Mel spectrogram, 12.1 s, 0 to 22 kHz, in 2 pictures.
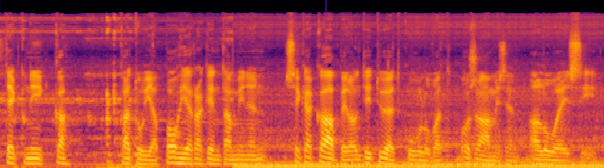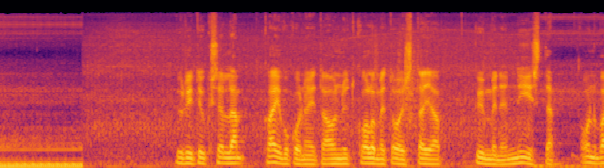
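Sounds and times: excavator engine and hydraulics: 2.3s - 12.0s
faint engine idling: 2.3s - 12.0s.

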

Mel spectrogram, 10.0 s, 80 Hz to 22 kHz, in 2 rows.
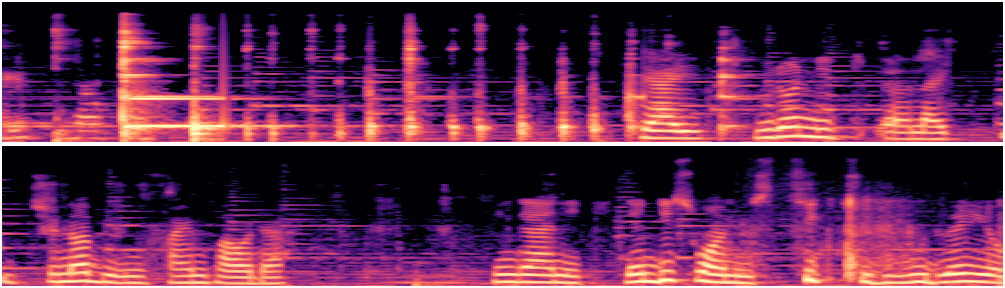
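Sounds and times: metal pestle pounding in mortar: 0.0s - 3.8s.

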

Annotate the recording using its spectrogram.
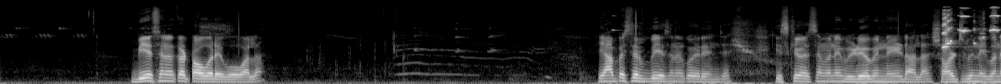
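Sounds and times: faint drawn-out animal cry: 3.8s - 5.9s.

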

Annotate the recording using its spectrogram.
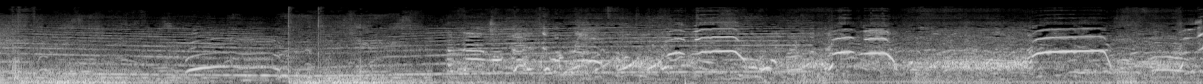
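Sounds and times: steady siren tone: 0.0s - 12.0s
street noise: 0.0s - 12.0s
people shouting: 4.5s - 12.0s.

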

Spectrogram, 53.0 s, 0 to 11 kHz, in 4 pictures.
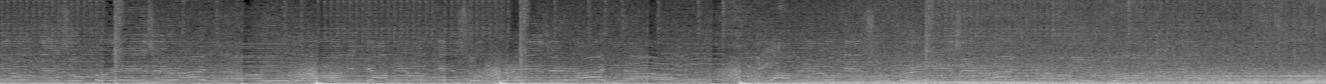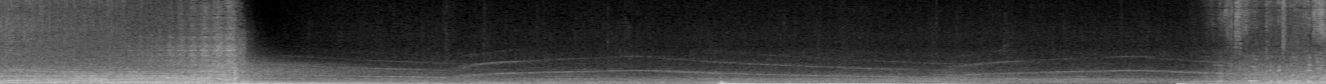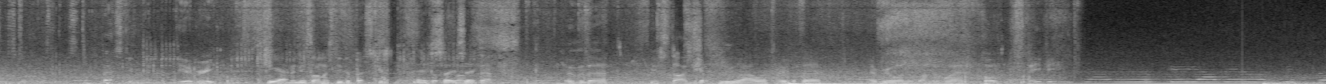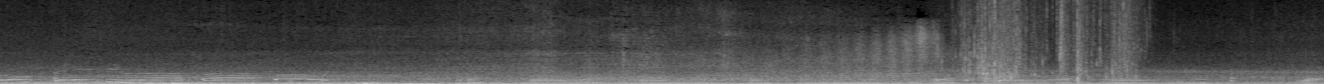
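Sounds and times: deep steady bass: 0.0s - 23.3s, 25.0s - 28.7s, 33.5s - 52.0s
loud deep rumble: 3.2s - 23.4s, 38.9s - 52.0s
siren wailing: 8.5s - 27.5s.

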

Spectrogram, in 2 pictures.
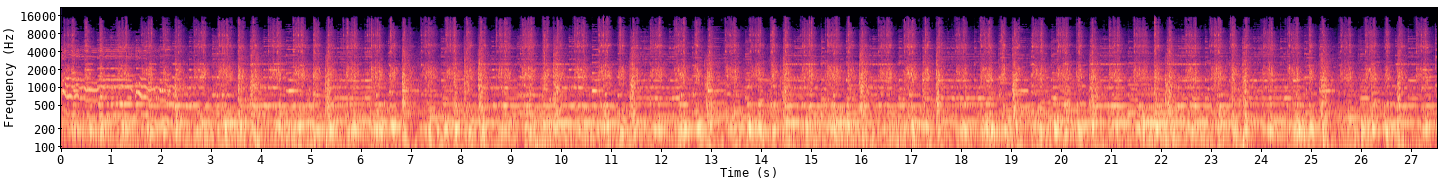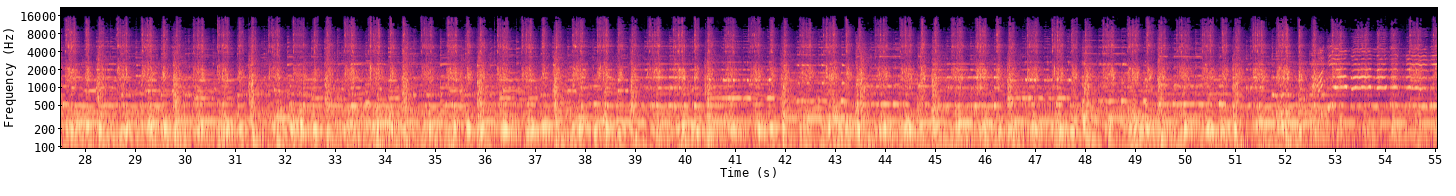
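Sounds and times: folk dance music with plucked strings: 0.0s - 55.0s.

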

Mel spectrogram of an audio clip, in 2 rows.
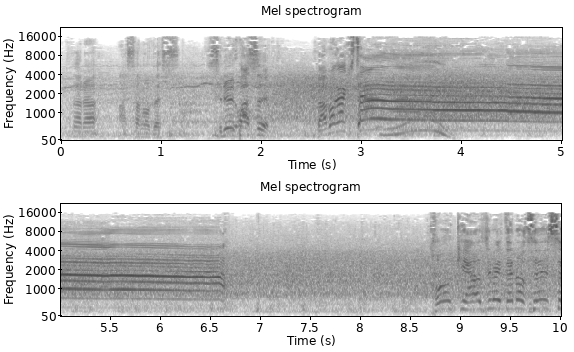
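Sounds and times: stadium crowd cheering: 0.0s - 10.0s
commentator shouting: 2.6s - 6.7s.

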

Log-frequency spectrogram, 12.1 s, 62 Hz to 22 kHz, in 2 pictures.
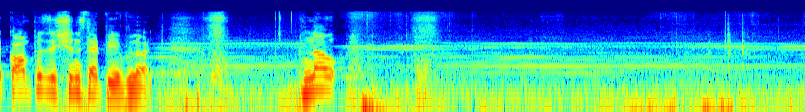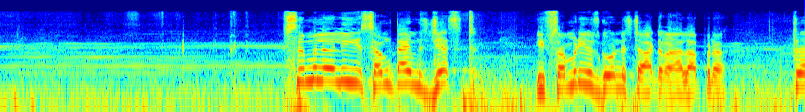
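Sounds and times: steady drone of held pitches: 0.0s - 12.0s.

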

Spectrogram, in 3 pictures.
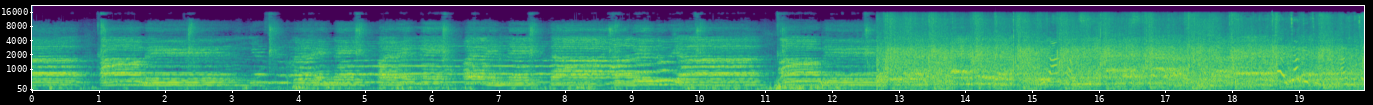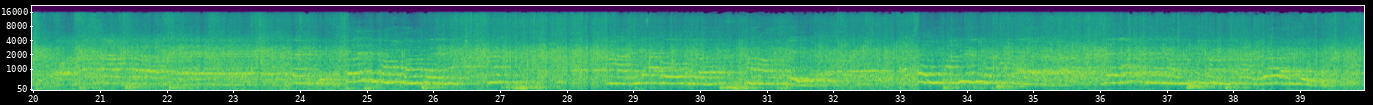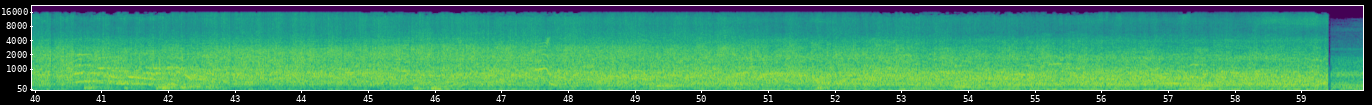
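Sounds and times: crowd singing and calling: 0.0s - 59.9s
crowd chatter and cheering: 3.5s - 59.9s.

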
